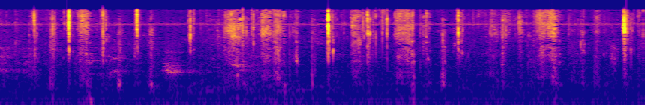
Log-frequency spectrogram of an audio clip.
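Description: A person chewing a mouthful of food, with irregular sharp crunches and crackles as it is bitten and ground.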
